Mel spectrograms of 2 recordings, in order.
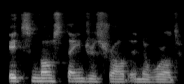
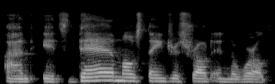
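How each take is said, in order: First: Said in the usual way. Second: "the" in "it's the most dangerous road" stressed as the correct form. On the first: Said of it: "It's not". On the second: Shown as a demonstration. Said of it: "We need to put the".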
